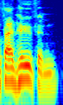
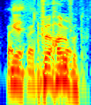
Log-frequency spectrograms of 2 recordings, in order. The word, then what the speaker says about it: Verhoeven: Yeah, and Paul Van Hooven, is it how you pronounce his name? Verhoeven.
